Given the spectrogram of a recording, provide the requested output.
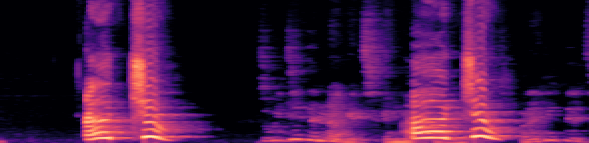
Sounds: Sneeze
